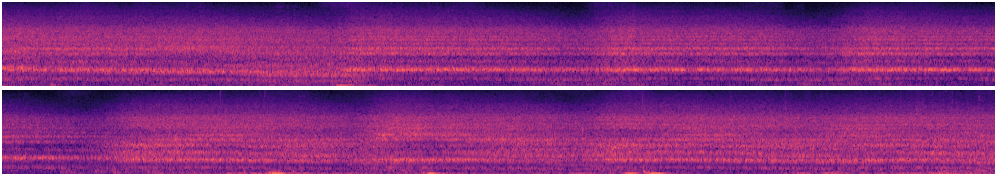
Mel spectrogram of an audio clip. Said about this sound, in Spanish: Ahí salen los protagonistas con el equipo arbitral Francisco Hernández Maeso a la cabeza. Así suena la cartuja, así suena la gente del Betis.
